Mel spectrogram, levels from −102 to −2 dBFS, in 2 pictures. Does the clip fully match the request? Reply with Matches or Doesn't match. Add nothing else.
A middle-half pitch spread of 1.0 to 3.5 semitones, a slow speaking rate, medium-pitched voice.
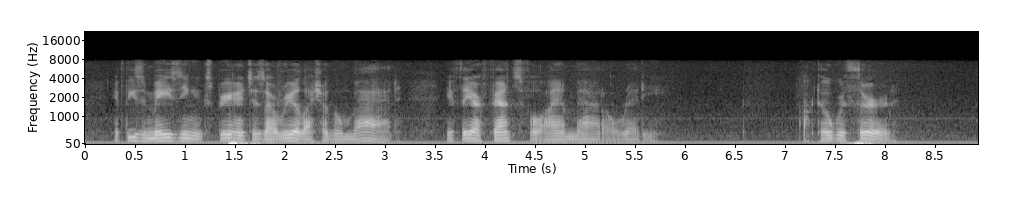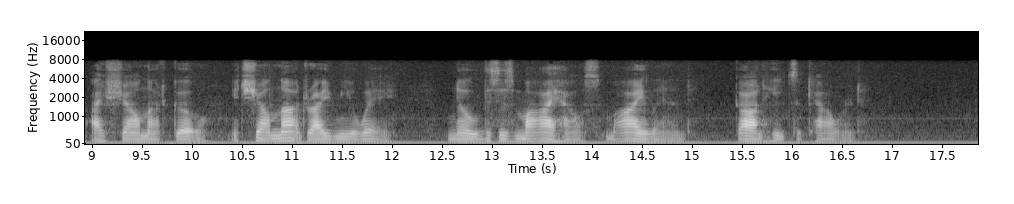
Doesn't match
